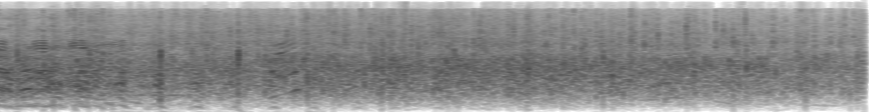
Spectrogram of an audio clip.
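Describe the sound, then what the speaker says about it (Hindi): A studio audience at a television talk show claps loudly and steadily, a dense wash of applause that holds evenly and then eases slightly toward the end. "जरा तालियां मोहब्बत"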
